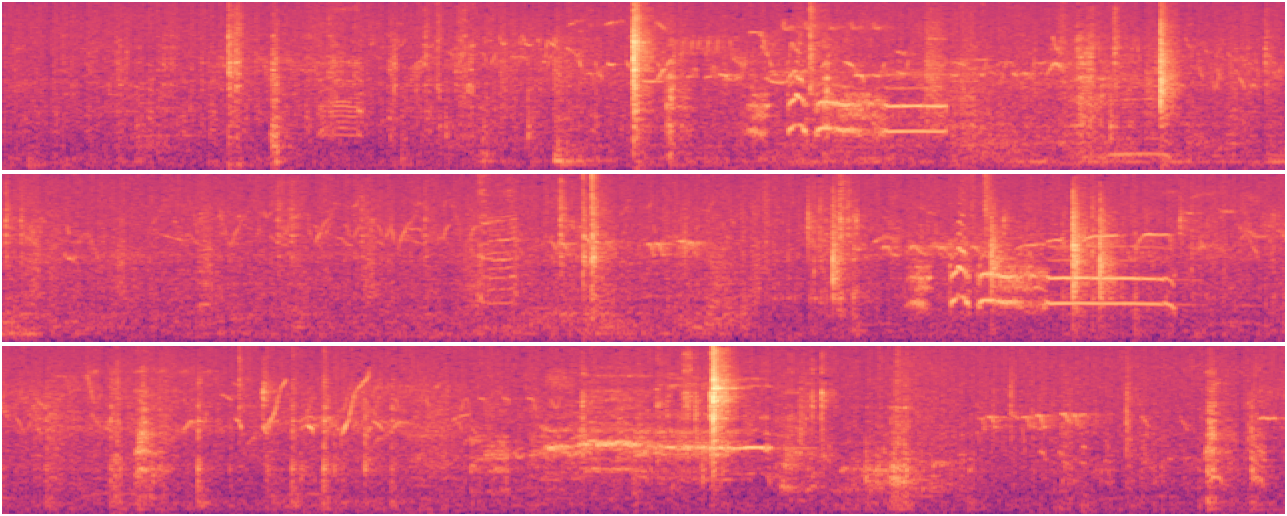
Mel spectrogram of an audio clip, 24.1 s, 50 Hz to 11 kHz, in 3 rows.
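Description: A bird crowing three times, about 5, 14 and 20 seconds in, each call rising and then held level for about a second. Sharp clicks come in between, from push-fit plastic fittings and metal parts being handled.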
